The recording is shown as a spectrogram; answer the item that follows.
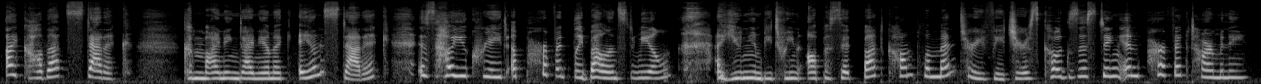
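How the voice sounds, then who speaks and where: A woman's voice: high-pitched, moderate pace, a bit bright. A woman voicing a playful, self-assured, eccentric teenage girl in a video game, jaunty and theatrical, with music behind her. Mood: assured, explaining. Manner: jaunty, theatrical, chatty, mock-philosophical. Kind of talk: video game character acting.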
